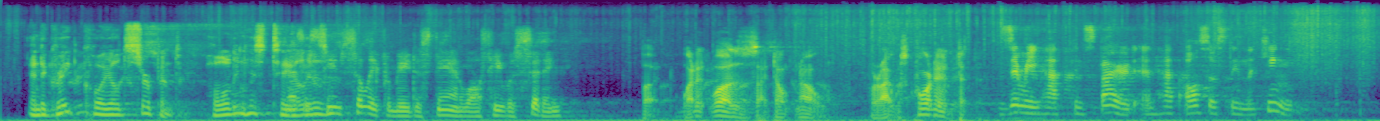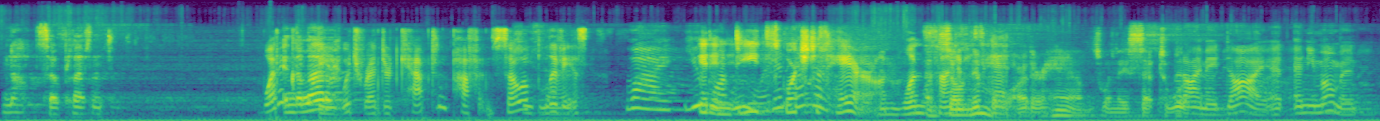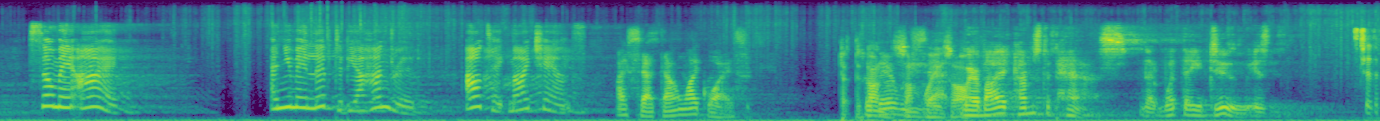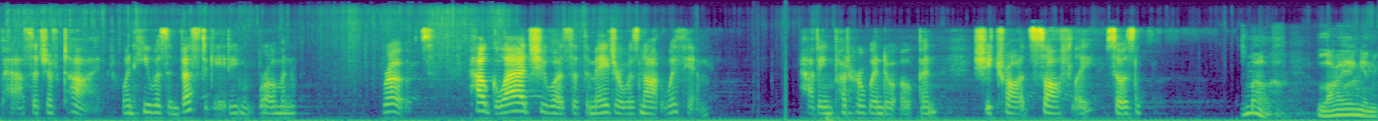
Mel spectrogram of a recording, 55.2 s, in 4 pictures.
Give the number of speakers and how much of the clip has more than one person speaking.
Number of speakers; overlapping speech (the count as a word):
nine, about 12%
